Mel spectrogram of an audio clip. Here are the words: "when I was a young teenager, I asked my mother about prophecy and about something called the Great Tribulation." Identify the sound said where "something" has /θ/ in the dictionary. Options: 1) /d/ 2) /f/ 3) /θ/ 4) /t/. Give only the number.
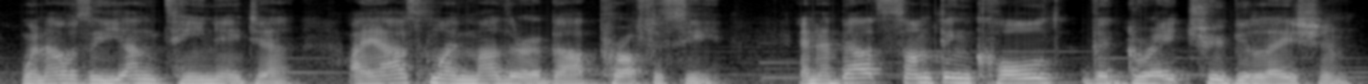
3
